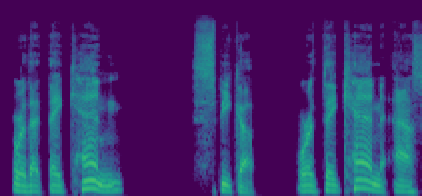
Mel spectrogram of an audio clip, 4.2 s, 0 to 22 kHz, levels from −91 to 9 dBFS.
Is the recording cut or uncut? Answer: uncut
